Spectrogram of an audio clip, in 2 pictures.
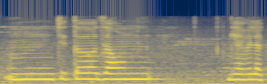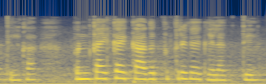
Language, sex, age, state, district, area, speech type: Marathi, female, 18-30, Maharashtra, Satara, urban, spontaneous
